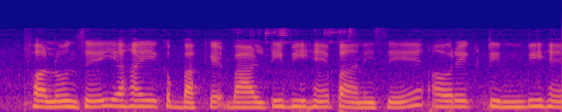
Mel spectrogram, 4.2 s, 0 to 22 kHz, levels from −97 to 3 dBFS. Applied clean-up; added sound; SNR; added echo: none; none; none; none.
